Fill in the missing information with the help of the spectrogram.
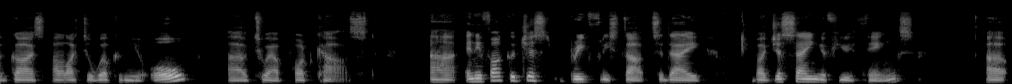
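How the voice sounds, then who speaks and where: A man hosting a casual panel podcast, speaking haltingly with many fillers. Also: on the low side. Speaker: podcast host.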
